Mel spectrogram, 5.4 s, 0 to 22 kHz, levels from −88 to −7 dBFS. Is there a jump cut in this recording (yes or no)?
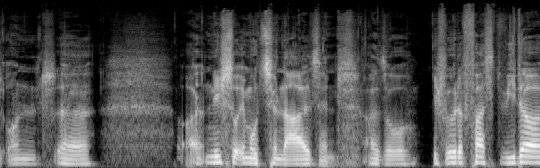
no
